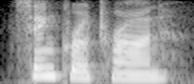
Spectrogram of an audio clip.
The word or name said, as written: synchrotron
